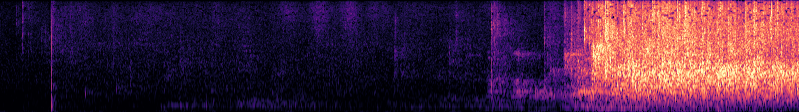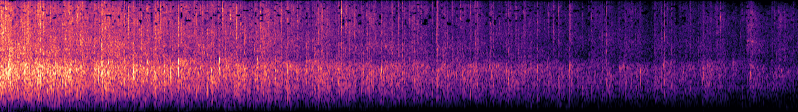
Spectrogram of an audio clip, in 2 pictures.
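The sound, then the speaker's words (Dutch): Applause from an audience swells suddenly after a quiet, murmuring start, then continues as a dense, sustained clatter of many hands clapping, slowly thinning toward the end. “soms is het na een concert beter dat je heel lang stil bent en dat je dan amen zegt en nooit meer klapt.”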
